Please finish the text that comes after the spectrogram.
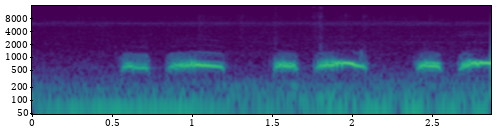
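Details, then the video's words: Close, loud cooing from a spotted dove used as a decoy: three quick pairs of a short coo and a longer wavering coo in under three seconds. "Cu Gáy || BỔI ĐỒNG || Mồi MS93 lập công"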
